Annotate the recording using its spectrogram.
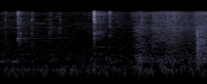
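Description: Aerosol lubricant can with a red straw nozzle: a couple of light clicks, then a short hiss of spray from about a second and a half in, wetting the threaded hole before a thread insert goes in.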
